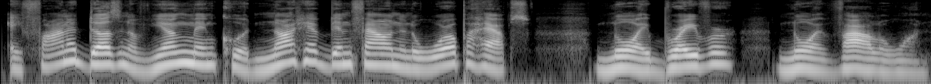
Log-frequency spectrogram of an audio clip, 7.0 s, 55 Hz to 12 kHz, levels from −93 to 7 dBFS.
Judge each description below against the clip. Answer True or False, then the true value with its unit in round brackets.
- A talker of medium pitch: True (165 Hz)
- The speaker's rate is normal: True (190 wpm)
